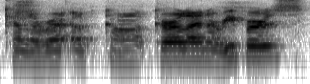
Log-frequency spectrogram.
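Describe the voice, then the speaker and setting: A man's voice: fairly high pitch, steady tone, moderate pace. A man chatting casually as co-host of a food challenge. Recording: dull, lo-fi sound with background noise.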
